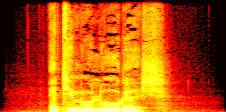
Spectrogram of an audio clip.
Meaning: etymological
- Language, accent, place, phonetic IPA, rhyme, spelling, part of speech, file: German, Germany, Berlin, [etymoˈloːɡɪʃ], -oːɡɪʃ, etymologisch, adjective, De-etymologisch.ogg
